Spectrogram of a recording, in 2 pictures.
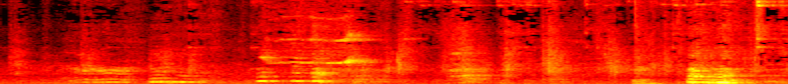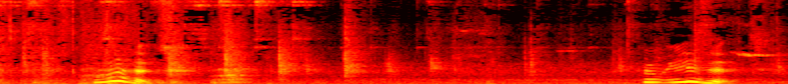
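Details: Great Dane excitedly greeting its owner arriving home, giving rising and falling whines and yelps amid a woman's talking and household noise.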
